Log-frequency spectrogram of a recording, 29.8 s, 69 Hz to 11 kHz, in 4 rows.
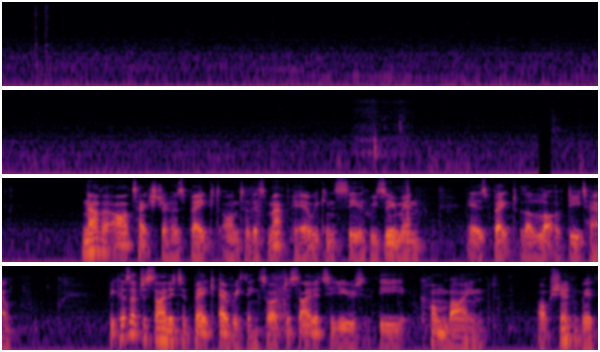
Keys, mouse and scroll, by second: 0.4 click, 14.2 F12, 18.9 scroll up 1, 21.4-21.8 scroll down 1.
